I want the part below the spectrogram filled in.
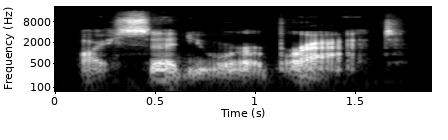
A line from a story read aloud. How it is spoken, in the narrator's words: he rumbles in Wei Ying's ear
